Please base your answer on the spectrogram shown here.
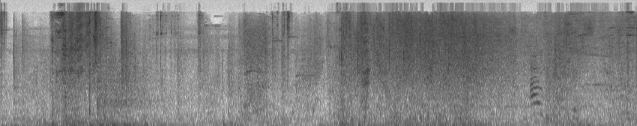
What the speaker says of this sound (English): There we go, lightning bolt.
